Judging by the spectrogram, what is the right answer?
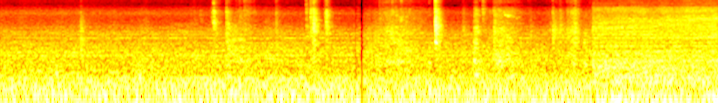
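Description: Steady low rumble of a private jet's cabin, with a few light clicks and knocks.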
